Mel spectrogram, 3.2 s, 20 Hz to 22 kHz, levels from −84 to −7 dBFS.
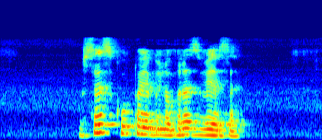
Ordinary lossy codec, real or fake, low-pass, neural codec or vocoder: none; fake; 19.8 kHz; autoencoder, 48 kHz, 128 numbers a frame, DAC-VAE, trained on Japanese speech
